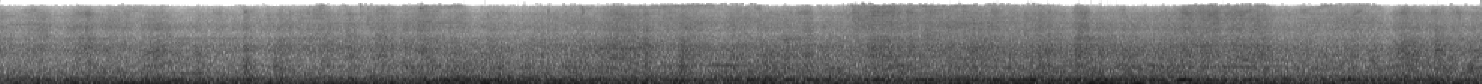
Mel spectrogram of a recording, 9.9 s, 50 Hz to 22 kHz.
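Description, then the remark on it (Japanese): An Odakyu Line express commuter train bound for Odawara, departed from Shinjuku, runs steadily along the rails, a loud, continuous low rumble and droning hum, with no voices and no breaks for the whole stretch. “本日は唐木田で車両の確認を行いましたため、ただいまこの電車は新宿を9分ほど遅れて発車しております。”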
